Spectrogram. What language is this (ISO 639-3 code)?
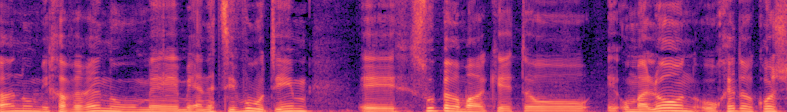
heb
